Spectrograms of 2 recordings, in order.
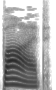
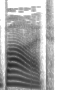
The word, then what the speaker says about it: བོད: The standard Tibetan pronunciation of Bod, P-O stroke, is transcribed Bo in Turnadre phonetic transcription, Bo in the THL simplified phonetic transcription and Poi in Tibetan pinyin.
